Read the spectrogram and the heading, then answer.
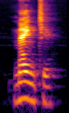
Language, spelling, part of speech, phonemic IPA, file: Dutch, mijntje, noun, /ˈmɛiɲcə/, Nl-mijntje.ogg
- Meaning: diminutive of mijn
